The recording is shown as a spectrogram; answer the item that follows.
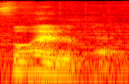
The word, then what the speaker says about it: Faure Le Page: You know, you said in English, you said for forest. Yes. Take off the ST. Faure. I told him the pronunciation. Yeah. Faure. Faure Le Page.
